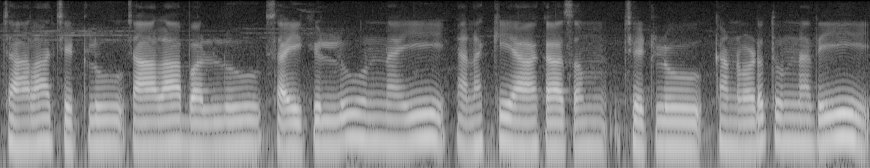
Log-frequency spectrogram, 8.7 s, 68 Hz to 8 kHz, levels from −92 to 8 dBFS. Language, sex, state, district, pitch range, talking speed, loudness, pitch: Telugu, male, Andhra Pradesh, Srikakulam, 125-140 Hz, 70 wpm, -17 LUFS, 130 Hz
